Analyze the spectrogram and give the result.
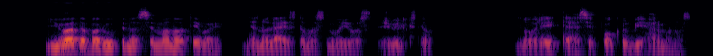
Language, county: Lithuanian, Marijampolė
